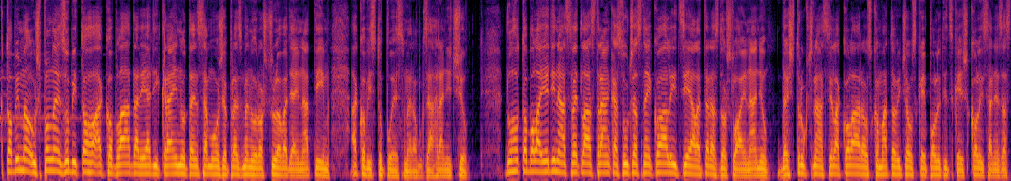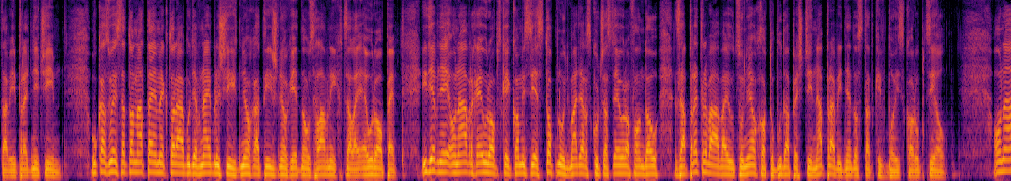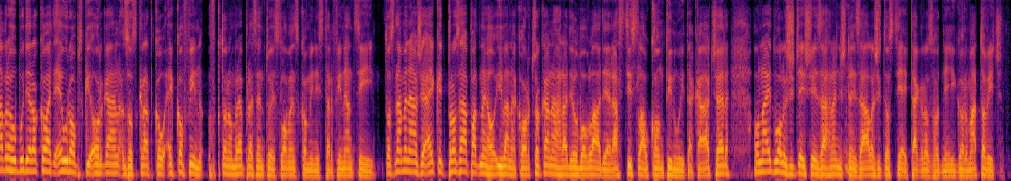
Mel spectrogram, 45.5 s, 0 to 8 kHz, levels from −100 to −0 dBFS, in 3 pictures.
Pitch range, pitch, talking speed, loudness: 105-140 Hz, 120 Hz, 165 wpm, -20 LUFS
